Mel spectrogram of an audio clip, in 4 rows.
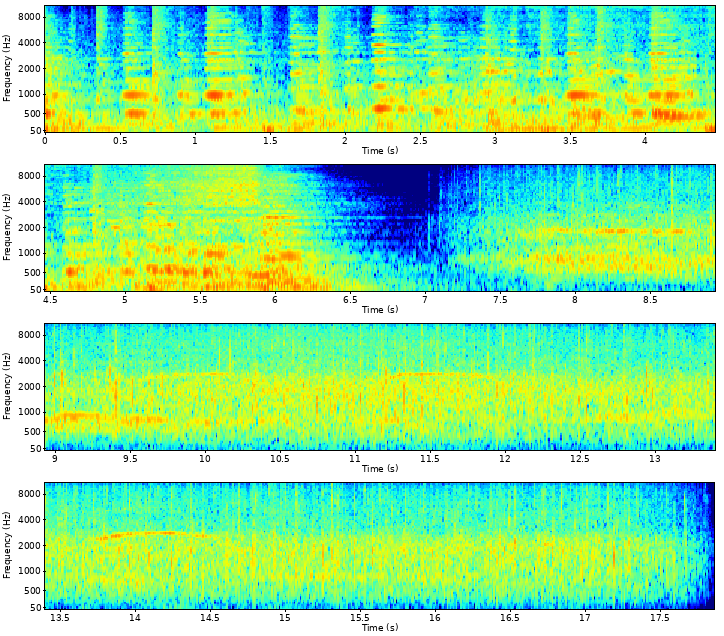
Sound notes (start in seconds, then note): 7.0 crowd applauding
